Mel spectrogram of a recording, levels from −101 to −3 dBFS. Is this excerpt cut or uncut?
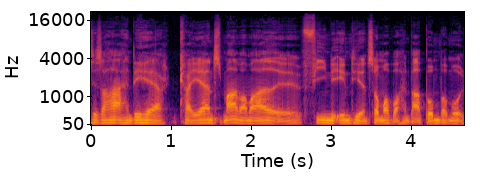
uncut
